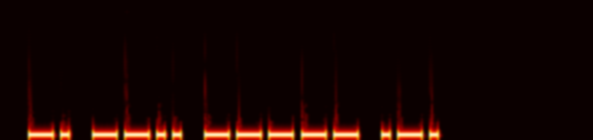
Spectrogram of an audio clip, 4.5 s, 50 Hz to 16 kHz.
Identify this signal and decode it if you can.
Morse code, heard as a keyed tone, about 21 wpm, 700 Hz. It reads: NZ0R
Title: USA Callsign DE Callsign - 4 Characters - 20wpm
